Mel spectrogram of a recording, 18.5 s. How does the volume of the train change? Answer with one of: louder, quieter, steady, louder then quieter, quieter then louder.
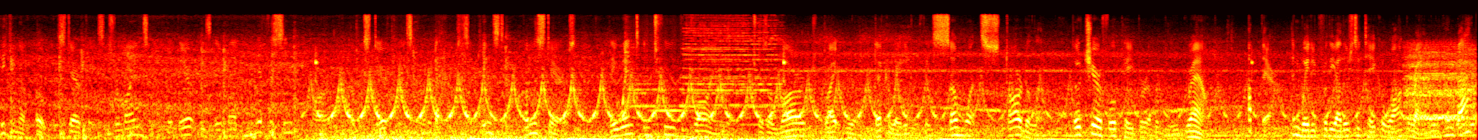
steady.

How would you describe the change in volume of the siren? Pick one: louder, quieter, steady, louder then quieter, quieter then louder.
quieter then louder.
